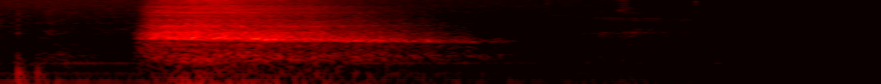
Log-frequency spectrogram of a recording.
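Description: A slow, soft exhale through the mouth after a held breath during a relaxation exercise, one long airy breath that swells and then fades gradually, close and quiet with no other sound.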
